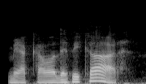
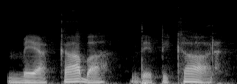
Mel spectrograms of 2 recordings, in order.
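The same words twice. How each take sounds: First: Me acaba de picar said fast, run together like everyday speech; quick natural speed. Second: Said in the usual way. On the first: Shown as a demonstration.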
